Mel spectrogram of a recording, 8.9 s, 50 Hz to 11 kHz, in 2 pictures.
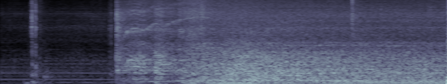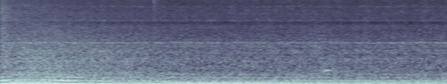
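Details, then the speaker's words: Jeep Cherokee XJ with replacement 4.0 inline-six, first cold start: steady cranking, then smooth even idle, good cold oil pressure, no vacuum leaks. "This is a nice sounding motor. >> This sounds amazing."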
